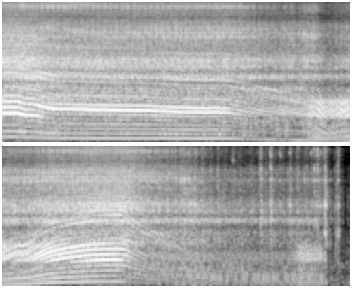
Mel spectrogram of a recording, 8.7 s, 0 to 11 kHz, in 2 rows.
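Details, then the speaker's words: Husqvarna 128CD two-stroke trimmer powerhead, curb find, first runs: revs up, sags and climbs again with a buzzy, slightly burbling note, then fades out; running rich. "Yeah, that's running rich."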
